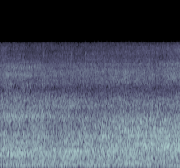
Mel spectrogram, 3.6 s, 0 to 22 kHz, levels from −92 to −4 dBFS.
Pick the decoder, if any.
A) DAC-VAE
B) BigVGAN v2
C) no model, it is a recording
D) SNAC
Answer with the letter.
C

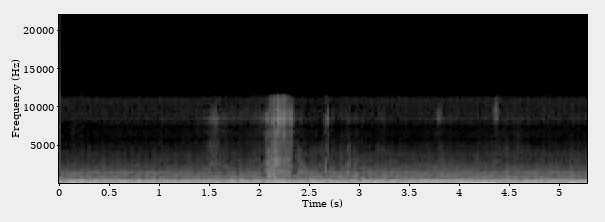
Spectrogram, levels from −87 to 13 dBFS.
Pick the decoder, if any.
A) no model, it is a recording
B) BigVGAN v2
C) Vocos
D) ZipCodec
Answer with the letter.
B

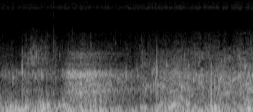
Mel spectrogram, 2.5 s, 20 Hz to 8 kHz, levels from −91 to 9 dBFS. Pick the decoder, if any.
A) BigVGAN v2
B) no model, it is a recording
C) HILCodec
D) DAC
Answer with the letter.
B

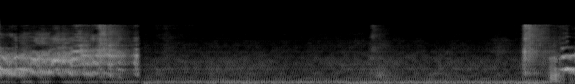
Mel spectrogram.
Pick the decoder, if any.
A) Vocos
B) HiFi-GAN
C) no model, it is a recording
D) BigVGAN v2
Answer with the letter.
A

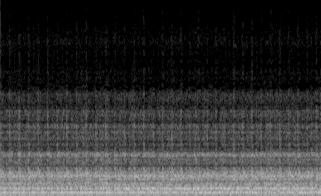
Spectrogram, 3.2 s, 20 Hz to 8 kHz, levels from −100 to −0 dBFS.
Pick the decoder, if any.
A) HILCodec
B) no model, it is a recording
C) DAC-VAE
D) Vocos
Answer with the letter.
B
